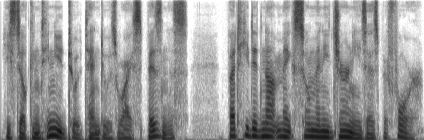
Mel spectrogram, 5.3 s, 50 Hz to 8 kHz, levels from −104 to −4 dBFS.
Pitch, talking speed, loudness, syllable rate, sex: 110 Hz, 215 wpm, -20 LUFS, 6.1 syllables/s, male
